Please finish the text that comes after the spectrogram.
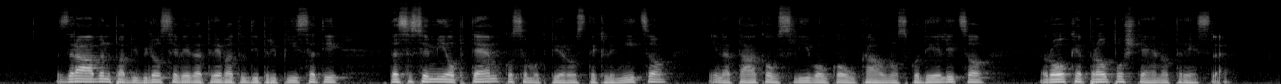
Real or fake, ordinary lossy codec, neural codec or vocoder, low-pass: real; none; none; 19.8 kHz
